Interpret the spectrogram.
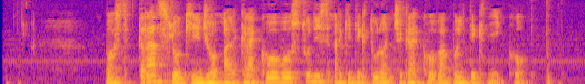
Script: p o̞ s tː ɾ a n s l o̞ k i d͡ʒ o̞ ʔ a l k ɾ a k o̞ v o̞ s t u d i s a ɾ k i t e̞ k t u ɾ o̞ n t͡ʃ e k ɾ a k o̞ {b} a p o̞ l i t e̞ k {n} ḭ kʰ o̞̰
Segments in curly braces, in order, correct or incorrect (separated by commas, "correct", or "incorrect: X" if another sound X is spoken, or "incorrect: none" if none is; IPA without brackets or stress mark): incorrect: v, correct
